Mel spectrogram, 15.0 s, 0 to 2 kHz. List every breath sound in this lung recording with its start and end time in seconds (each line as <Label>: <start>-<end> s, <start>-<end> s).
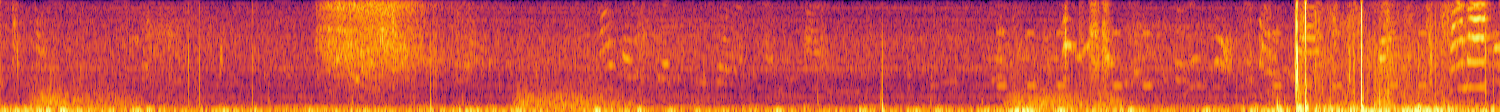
Inhalation: 5.07-6.57 s, 9.97-11.47 s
